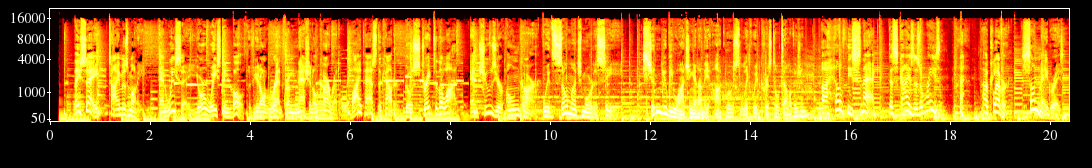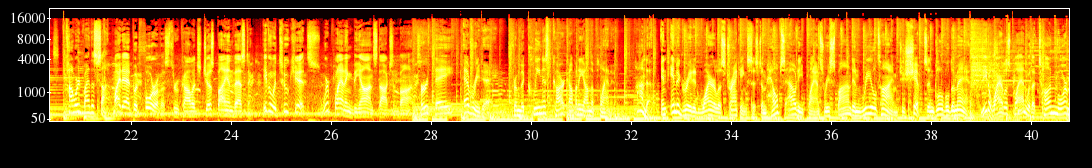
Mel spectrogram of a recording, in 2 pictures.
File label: vo commercial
